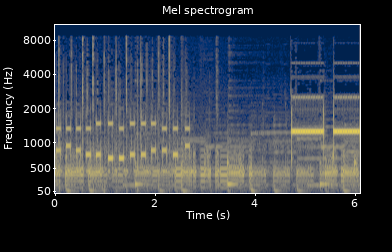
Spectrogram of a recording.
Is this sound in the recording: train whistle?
no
